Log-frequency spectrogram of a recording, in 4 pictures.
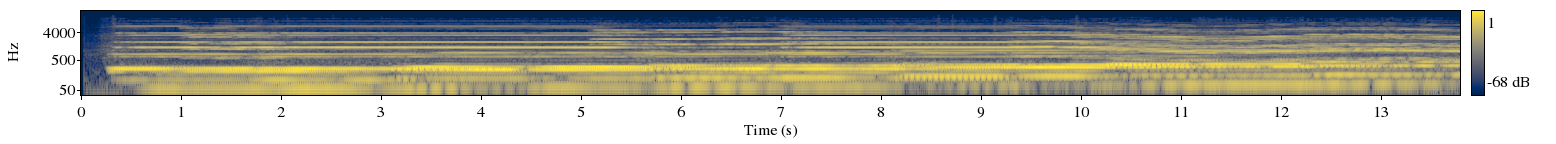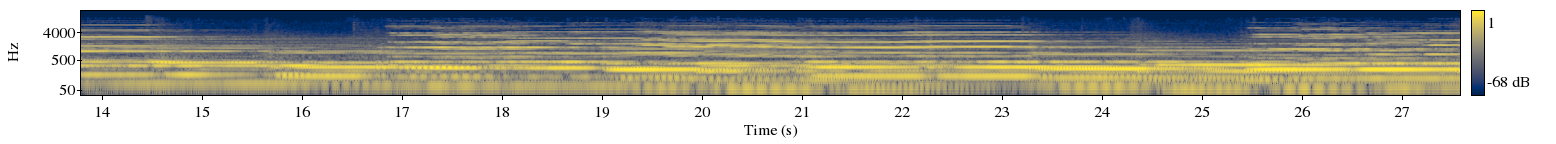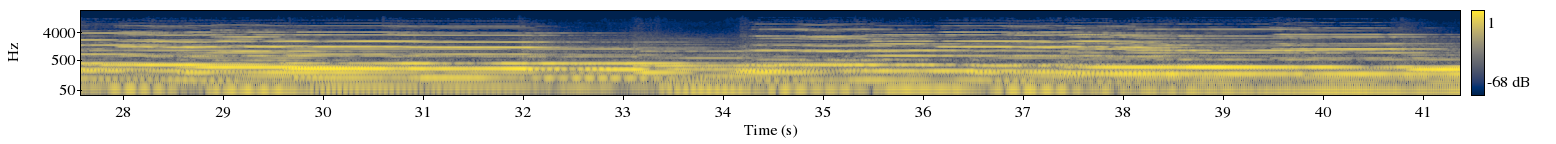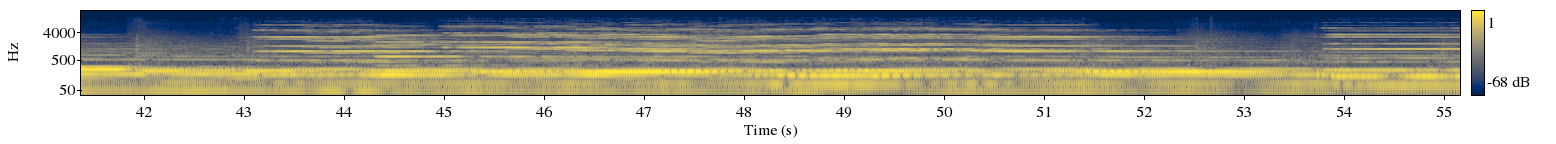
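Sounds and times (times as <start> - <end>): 
organ playing a classical largo: 0.2 - 55.1.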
